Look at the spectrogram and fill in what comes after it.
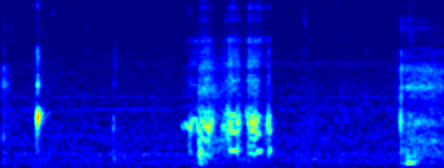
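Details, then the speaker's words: Infant with hiccups who also smiles: brief, sharp hiccup-like catches with soft infant vocal sounds in a quiet room. "where's Daddy there he is have you got the hiccups have you got the hiccups oh are they annoying hiccups sorry"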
